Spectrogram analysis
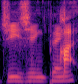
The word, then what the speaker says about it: Xi Jinping: Xi Jinping?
